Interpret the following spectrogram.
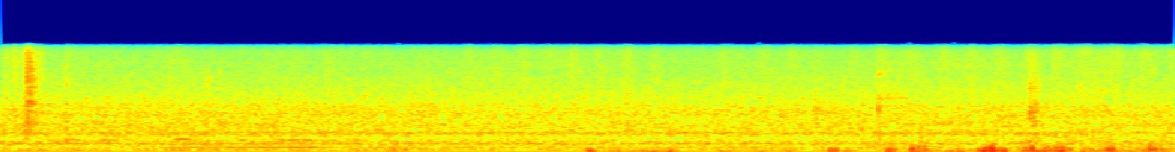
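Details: Honey bees swarming in a backyard, producing a continuous, thick droning buzz of many insects that holds steady throughout, broken only by occasional soft knocks and bumps.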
